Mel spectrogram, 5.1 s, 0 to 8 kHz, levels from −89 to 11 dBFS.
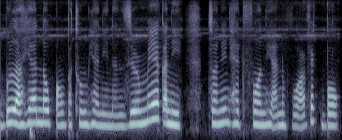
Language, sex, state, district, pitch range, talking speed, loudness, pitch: Mizo, female, Mizoram, Aizawl, 215-250 Hz, 200 wpm, -18 LUFS, 235 Hz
